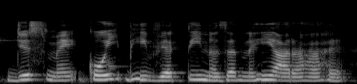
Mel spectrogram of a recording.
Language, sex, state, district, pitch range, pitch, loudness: Hindi, female, Bihar, Saran, 180-215 Hz, 190 Hz, -27 LUFS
